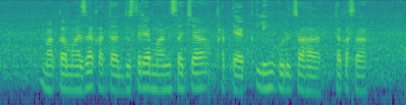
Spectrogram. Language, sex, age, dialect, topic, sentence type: Marathi, male, 18-24, Southern Konkan, banking, question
